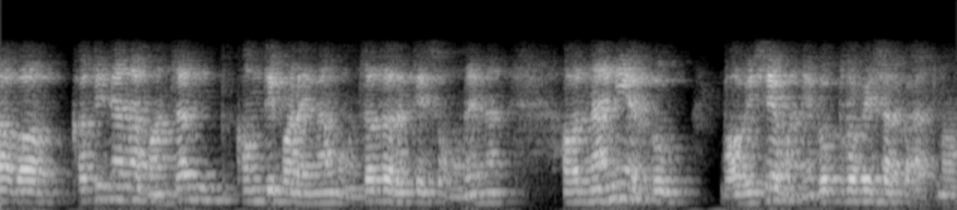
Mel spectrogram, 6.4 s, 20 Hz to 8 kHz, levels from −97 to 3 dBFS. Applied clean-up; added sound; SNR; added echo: none; none; none; reverberation time 0.4 s.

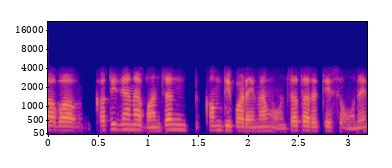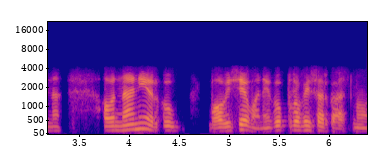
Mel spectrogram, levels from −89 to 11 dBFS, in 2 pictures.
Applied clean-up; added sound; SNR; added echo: none; none; none; none.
